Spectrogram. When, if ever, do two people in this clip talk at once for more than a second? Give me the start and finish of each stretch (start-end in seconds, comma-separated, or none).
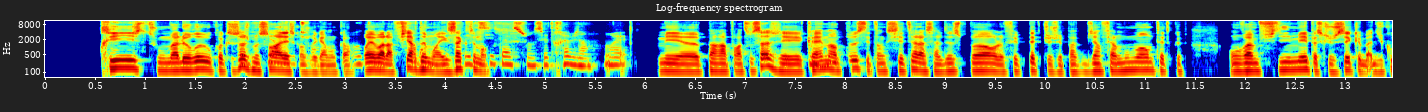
1.9-4.5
